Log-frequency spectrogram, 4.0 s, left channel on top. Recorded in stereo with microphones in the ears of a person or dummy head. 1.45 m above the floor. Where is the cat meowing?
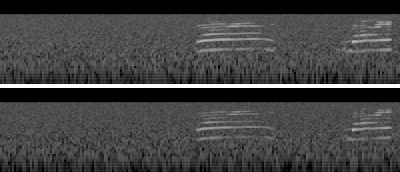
20° left (ahead or behind).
